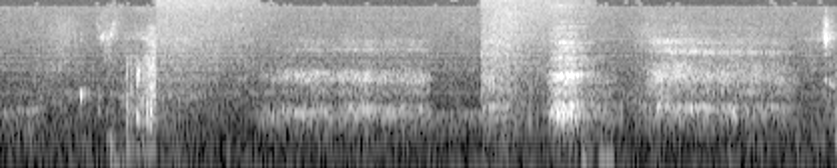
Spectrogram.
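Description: Faint sniffing as whiskey is nosed from a glass: a few drawn-in breaths of about a second each, mostly in the second half, over near-silent room tone.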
